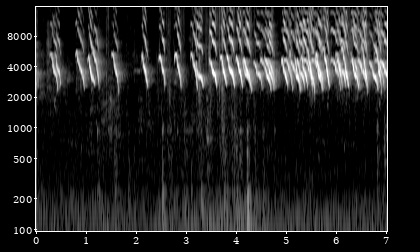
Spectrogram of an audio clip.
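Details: Young chickens roughly three weeks old, removed from their mother, start with a few spaced high peeps that build into a dense, overlapping chorus of falling chirps.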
